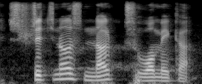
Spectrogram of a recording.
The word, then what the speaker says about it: Strychnos nux vomica: The pronunciation is a little bit difficult. We'll try it again. Strychnos nux vomica.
